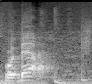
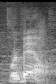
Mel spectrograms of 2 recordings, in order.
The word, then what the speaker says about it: rebel: the same thing but when it's a verb you okay reel Rebel all right the stress is on the second syllable but the differen is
